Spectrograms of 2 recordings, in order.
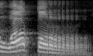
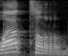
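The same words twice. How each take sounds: First: "water" with a full vowel after t, "wator"; slow, loud "water" with an added voiced syllable; wrong voiced release. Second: "water" as "watr", only air after t; slow, loud "watr" with a breath release. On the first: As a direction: stretch to "wat-orr" with a long r. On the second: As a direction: aspirate the t of "water" with no vowel before the r. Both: Shown as a demonstration. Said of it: "bukan water".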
